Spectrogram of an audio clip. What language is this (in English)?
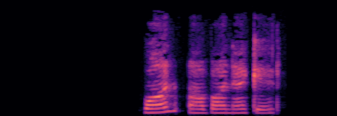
Kurdish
